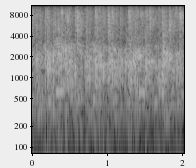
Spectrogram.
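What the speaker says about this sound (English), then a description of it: "give them a big round of applause, please" A crowd claps at a groundbreaking ceremony for a steam plant, producing dense, steady applause that holds at full strength throughout.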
